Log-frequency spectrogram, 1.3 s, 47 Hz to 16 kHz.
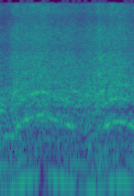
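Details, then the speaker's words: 2002 Kia Visto, manual, petrol engine, engine described as healthy: steady engine note with smooth rev build, no knocks or rattles, described as smooth and almost inaudible; normal start and rev. "Masih Halus, halus tarikannya. nyaris tak terdengar, Mas."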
